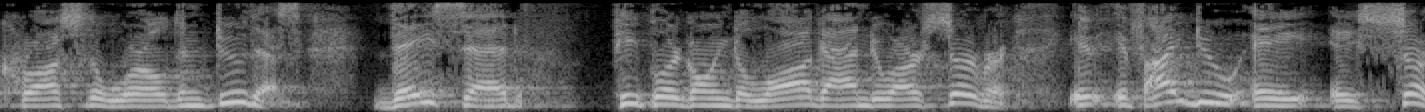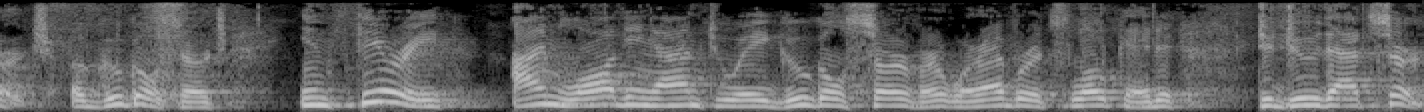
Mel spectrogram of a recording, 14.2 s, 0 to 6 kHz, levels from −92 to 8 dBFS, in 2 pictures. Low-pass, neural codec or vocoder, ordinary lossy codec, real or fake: 5.4 kHz; none; AAC, 48 kbps; real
